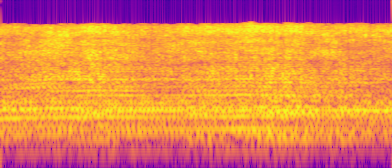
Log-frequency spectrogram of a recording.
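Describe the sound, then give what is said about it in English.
A steady, loud propeller-plane engine drones as the plane climbs to a safer altitude, a dense rumbling hum that holds constant throughout with no voices. “Yes, and I shall give the signal to commence firing while we climb to a safer altitude.”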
